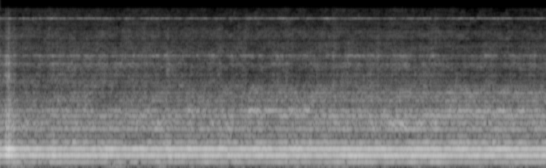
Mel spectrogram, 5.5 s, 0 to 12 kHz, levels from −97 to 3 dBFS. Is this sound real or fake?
fake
